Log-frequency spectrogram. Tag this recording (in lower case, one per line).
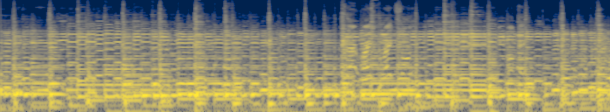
speech
music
